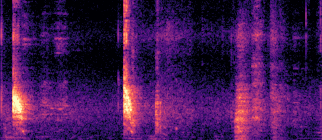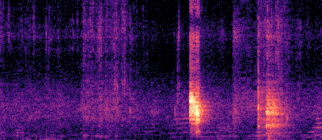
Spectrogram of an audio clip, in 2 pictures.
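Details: Tame long-tailed shrike chick calling with brief, high, sharp chirps spaced unevenly, about one per second at times, over a quiet background.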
